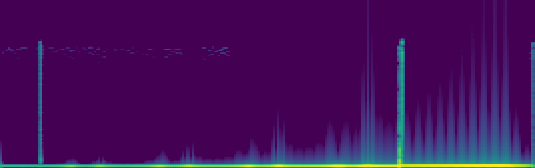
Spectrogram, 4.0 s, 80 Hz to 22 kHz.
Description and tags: PALANDJIAN Camille 2014 2015 resonance1
THE DIFFERENT CREATION STEPS
- Creation of a sinusoidal sound of 3s with a frequency of 440Hz (La)
- Creation of an other sinusoidal sound of 1s at the end of the first one, with a frequency of 493,9Hz (Si)
- Fade-out effect to gradually decrease the sound volume between 3,80 and 4,00s
- Modification of the envelope at the end of the sound
- Wahwah effect with the following parameters :
LFO Frequency - 1,5Hz
Start-up phase - 0 deg
Depth - 30%
Resonance - 4.0
Wha frequency lag - 30%
- Modification of the sound's envelope to obtain a crescendo effect
resonance, science-fiction, sonar, suspens, wahwah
